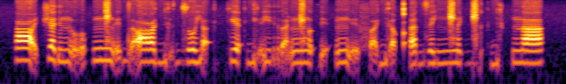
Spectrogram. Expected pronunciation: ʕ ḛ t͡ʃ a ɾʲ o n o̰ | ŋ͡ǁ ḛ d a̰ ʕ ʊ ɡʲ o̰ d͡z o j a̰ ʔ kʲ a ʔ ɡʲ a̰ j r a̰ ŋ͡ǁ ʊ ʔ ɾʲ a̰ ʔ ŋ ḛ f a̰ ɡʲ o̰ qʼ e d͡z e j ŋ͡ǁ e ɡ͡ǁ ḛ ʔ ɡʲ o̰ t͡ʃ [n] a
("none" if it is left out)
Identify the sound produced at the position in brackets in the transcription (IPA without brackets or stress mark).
n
